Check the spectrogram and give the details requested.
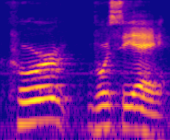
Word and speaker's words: Courvoisier: You say "voi" because it's VOI, so like "roi." So you don't say when you say in French, "roi," "roi," it's ROI, "roi," and you also have, I guess in this case it'd be "Courvoisier" sign.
